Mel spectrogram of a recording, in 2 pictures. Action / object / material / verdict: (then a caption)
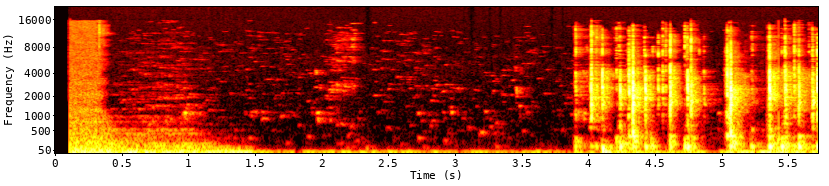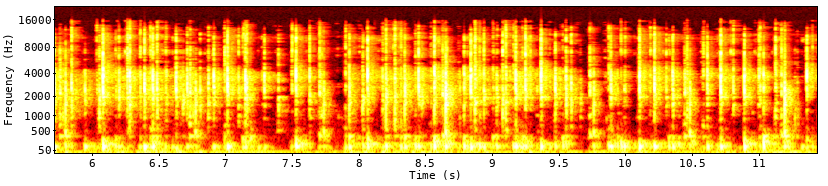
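tap / mechanical keyboard with aluminum plate and plastic keycaps / aluminum, plastic / none. A compact red-cased TGR 910 SE mechanical keyboard with black plastic keycaps, a hollow case, an aluminum plate and Cherry MX "Vintage" Black switches sits on a desk mat and is typed on rapidly with the fingertips of both hands. A brief low tone fades out over the first second and a half, followed by near silence until about four seconds in. Then a dense, continuous stream of sharp, bright keystroke clacks with a low thock underneath runs to the end.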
